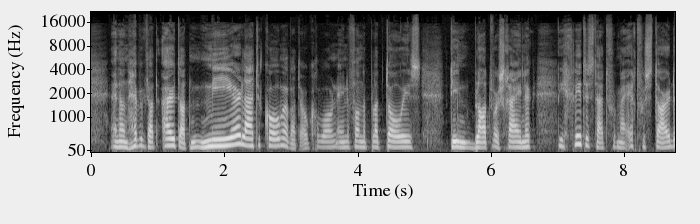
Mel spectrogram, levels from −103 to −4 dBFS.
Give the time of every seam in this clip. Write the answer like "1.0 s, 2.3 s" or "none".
7.0 s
